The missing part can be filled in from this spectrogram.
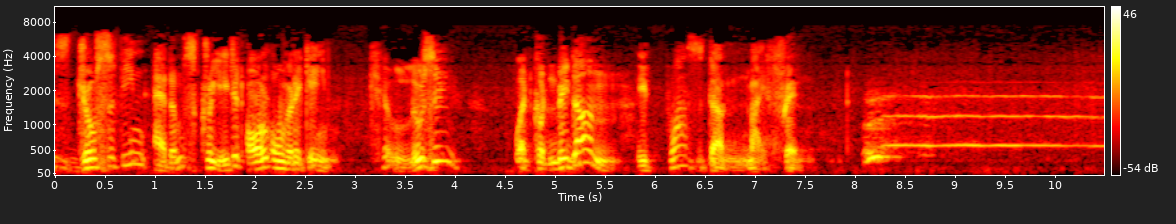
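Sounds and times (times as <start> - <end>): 
speech: 0.0 - 7.6
dog howling: 8.1 - 10.4.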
